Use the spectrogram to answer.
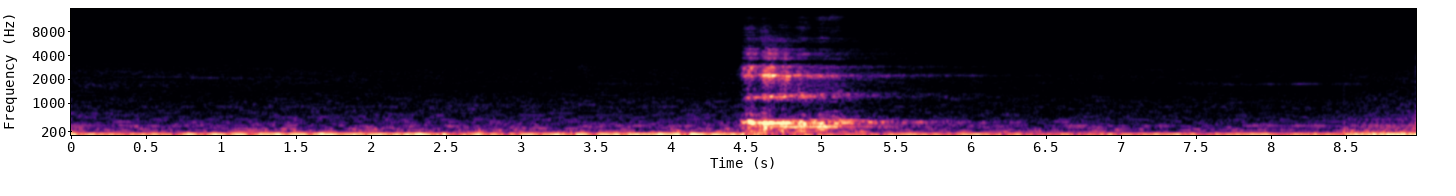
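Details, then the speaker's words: A person doing a solo burping contest with soda lets out their first burp: one loud, drawn-out voluntary belch lasting about a second over a steady low room rumble; burping. "was my first burp second I gotta give my stomach a little sec to I don't know just digest I guess"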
